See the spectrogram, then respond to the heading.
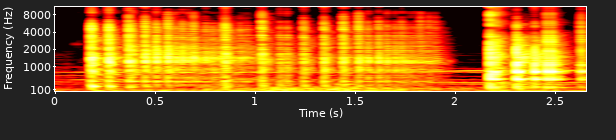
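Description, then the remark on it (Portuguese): Twenty-sided dice (D20s), one rolled by each of two players, clatter and tumble across a hard tabletop in a long rattling roll, then after a brief pause a second die bounces and skitters to a stop. Fairly crisp, no voices. “Podem rolar um D20 cada um aí.”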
